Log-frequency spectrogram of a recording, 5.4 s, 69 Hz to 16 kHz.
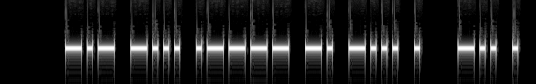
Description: Morse code, heard as a keyed tone, about 22 wpm, 700 Hz. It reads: KB1NBE DE
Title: USA Callsign DE Callsign - 6 Characters - 22wpm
